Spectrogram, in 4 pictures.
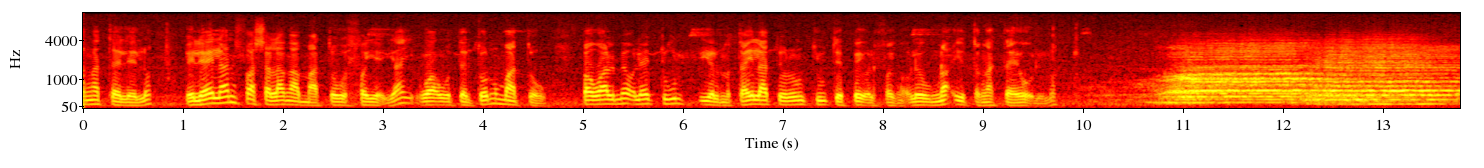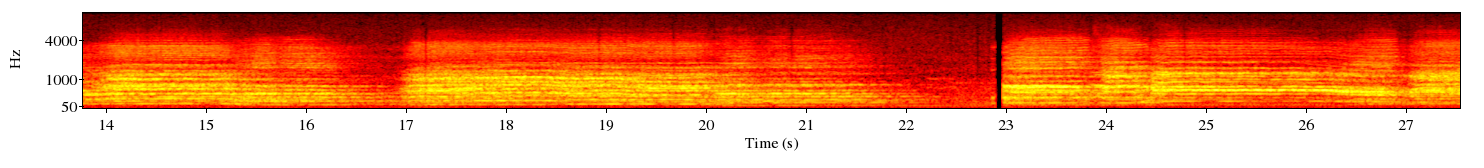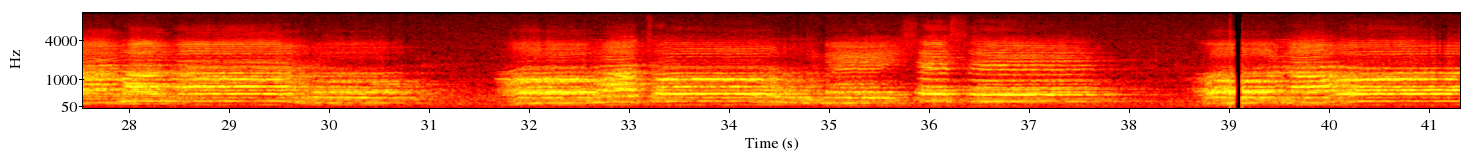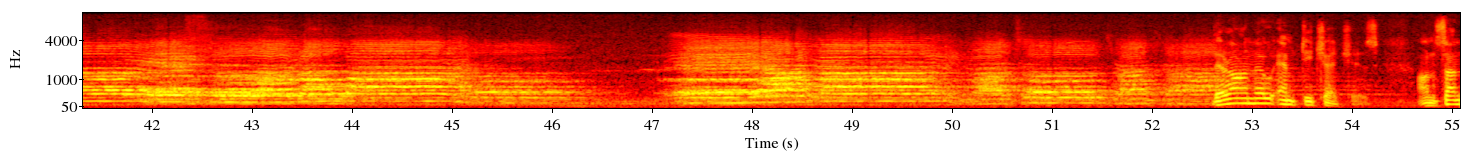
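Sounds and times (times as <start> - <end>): choir singing a hymn: 10.3 - 22.2, 22.8 - 53.6.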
